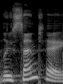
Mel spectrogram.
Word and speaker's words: Lucente: pronounce your last name Lucente Luc how you pronounce it you got it Lucente Lucente okay beautiful man you know we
